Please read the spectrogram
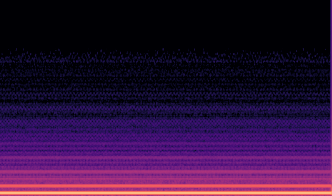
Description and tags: Current (PTP) US loopable dialtone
